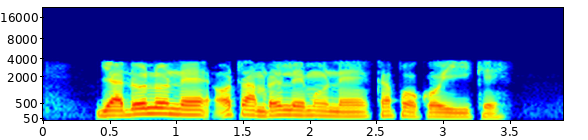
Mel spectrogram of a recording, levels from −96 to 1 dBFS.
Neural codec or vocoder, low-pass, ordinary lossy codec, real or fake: none; 3.6 kHz; AAC, 32 kbps; real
